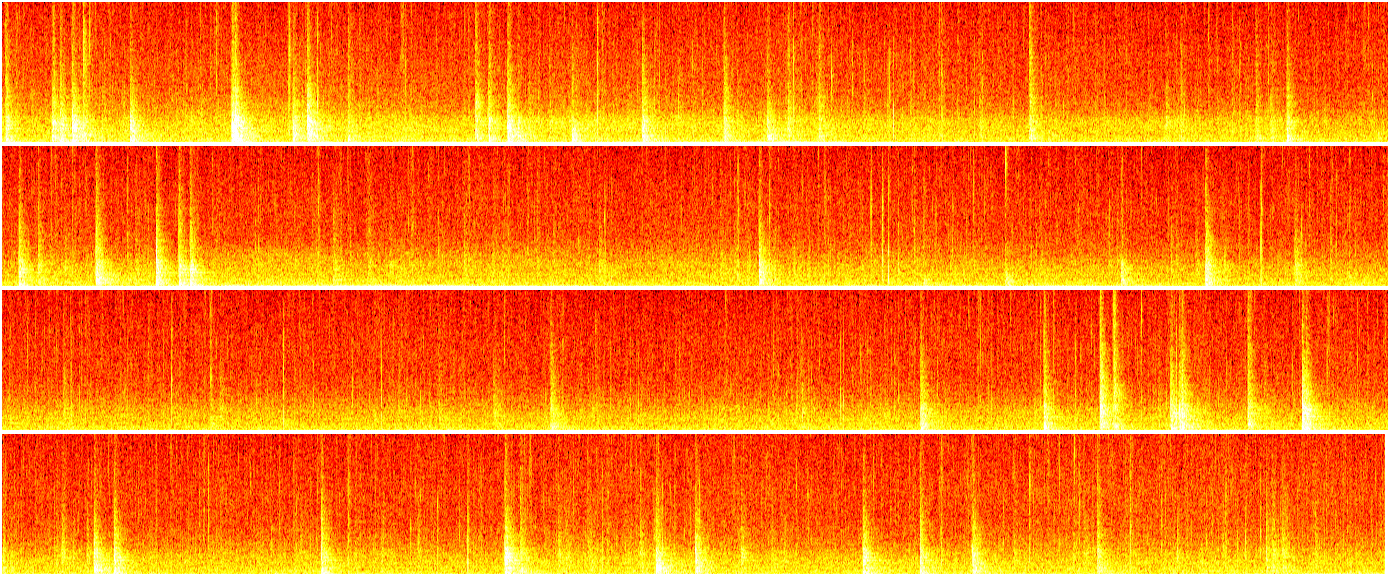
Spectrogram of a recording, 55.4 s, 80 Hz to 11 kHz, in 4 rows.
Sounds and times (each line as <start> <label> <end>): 0.0 Calm summer rain 55.4
0.0 Cars driving by 9.8
14.1 Cars driving by 26.9
39.4 Cars driving by 55.4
